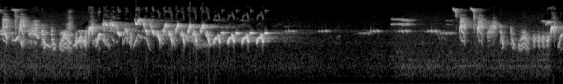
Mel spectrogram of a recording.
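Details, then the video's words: House wren singing a rich, bubbly song: a rapid tumbling run of high notes descending over about two and a half seconds, a brief pause with thin high tones, then another burst of quick chattering phrases. "Singing House Wren.(Troglodytes aedon)."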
